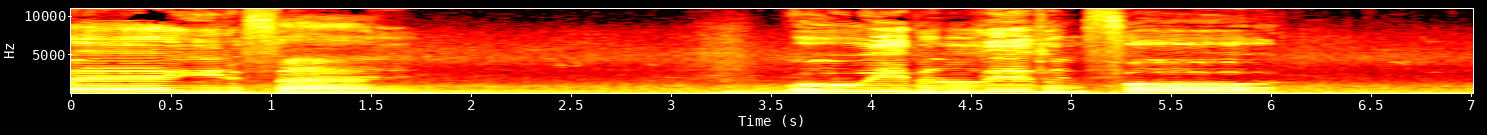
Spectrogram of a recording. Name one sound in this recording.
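A man sings close by.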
